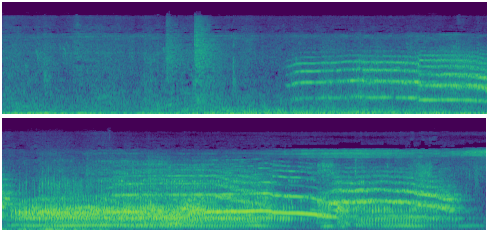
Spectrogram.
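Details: Elephant at Hojai, Assam, India, giving long, even tones with bright overtones. They swell into a loud, rasping, trumpet-like roar over a deep hum and close with a descending wail. Faint clicks come before the calls.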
